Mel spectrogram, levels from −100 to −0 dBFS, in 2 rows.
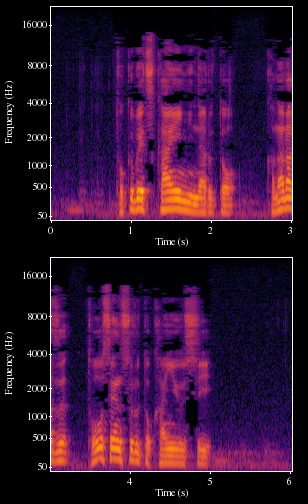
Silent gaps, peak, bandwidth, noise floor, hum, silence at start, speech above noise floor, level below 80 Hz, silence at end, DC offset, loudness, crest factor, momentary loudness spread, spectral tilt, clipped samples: none; -12 dBFS; 15 kHz; -59 dBFS; none; 0.25 s; 30 dB; -62 dBFS; 0.85 s; under 0.1%; -30 LUFS; 20 dB; 14 LU; -5 dB/octave; under 0.1%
